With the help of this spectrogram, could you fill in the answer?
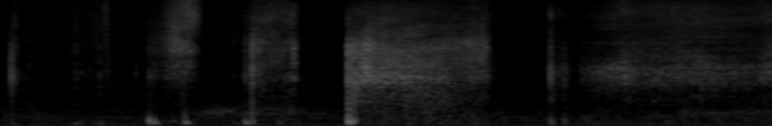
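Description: A small pocket-size pink notebook with a card cover, a white Pantone label and a solid stack of pages is handled by hands with long manicured nails. Its pages are flipped and its cover is scratched. Sharp taps and soft rustles give way to a loud, bright papery rush near the middle, then a steady hiss of rubbing at the end.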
